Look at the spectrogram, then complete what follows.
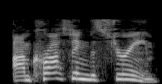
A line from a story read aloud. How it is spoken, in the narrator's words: Connor yelled back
